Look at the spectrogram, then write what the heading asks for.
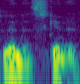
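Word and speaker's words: Lynyrd Skynyrd: number four the opening the debut album from Leonard skinnard pronounced Leonard skinnard so a band named after their their gym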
